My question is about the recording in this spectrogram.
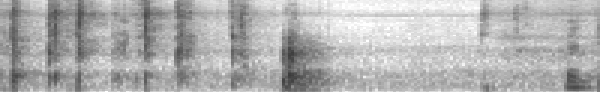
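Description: Tarot cards being shuffled by hand: a quick run of crisp card clicks through the first second, then a brief lull.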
